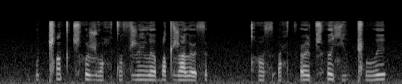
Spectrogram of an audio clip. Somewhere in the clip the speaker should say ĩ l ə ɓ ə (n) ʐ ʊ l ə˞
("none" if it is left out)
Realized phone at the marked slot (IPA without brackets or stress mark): tˤ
